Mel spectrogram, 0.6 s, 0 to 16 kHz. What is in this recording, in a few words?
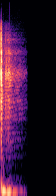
deep bass, Percussion; Giga Samples Collection; EMUSP12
